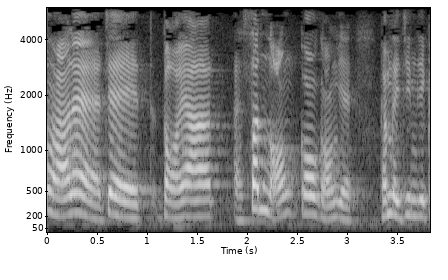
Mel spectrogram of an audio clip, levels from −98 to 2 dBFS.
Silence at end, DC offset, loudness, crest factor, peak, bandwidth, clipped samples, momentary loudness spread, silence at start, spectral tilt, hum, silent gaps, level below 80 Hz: 0 s; under 0.1%; -18 LUFS; 16 dB; -2 dBFS; 6 kHz; under 0.1%; 9 LU; 0 s; -5 dB/octave; none; none; -66 dBFS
